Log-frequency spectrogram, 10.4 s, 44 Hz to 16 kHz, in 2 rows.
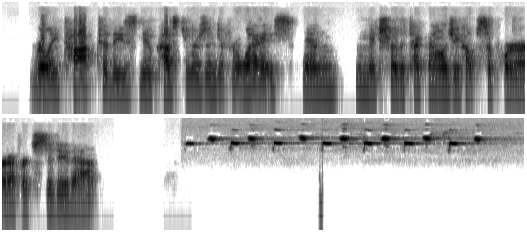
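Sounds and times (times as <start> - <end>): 
speech: 0.3 - 6.3
bird chirping: 7.0 - 10.4.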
